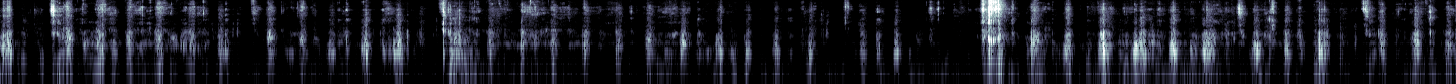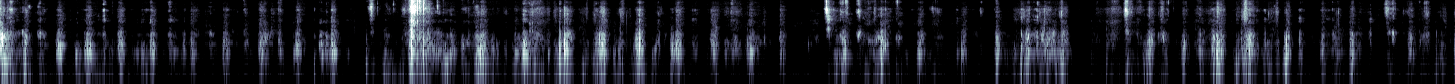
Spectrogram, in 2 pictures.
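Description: A person chewing raw papaya leaf stalk close to the microphone: steady wet crunching, with sharp louder crunchy bites about ten seconds in and again near nineteen seconds.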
